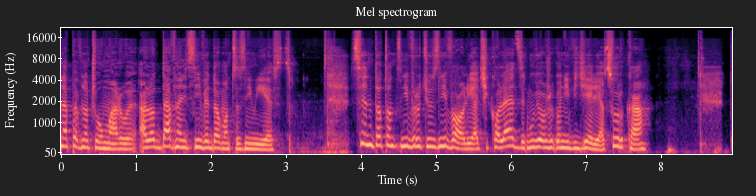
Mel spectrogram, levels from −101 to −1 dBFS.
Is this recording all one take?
no; 1 cut; at 6.2 s

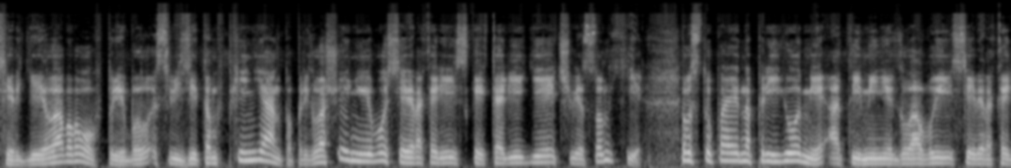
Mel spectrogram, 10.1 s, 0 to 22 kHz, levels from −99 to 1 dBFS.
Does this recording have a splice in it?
yes; 1 cut; at 6.8 s

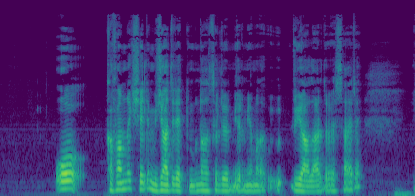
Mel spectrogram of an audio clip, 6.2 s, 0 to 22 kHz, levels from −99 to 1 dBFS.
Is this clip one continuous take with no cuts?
yes; 0 cuts

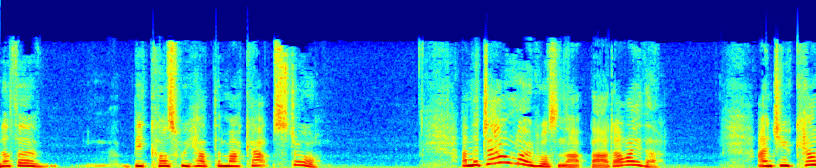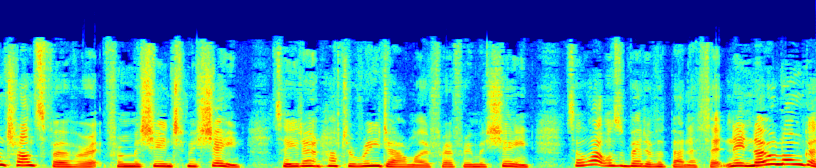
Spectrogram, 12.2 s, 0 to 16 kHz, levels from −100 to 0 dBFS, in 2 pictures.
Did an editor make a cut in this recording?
no; 0 cuts

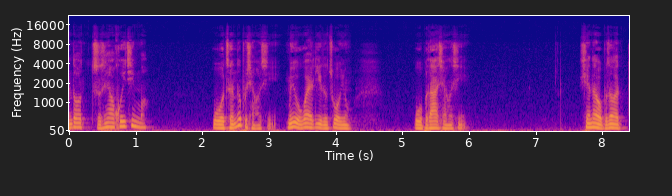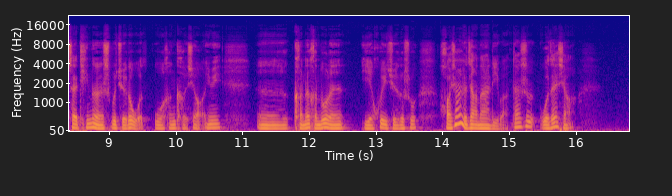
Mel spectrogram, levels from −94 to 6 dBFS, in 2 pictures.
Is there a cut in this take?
no; 0 cuts

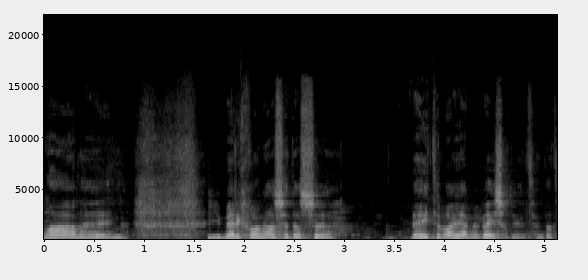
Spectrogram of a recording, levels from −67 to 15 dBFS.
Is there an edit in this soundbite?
yes; 1 cut; at 1.6 s

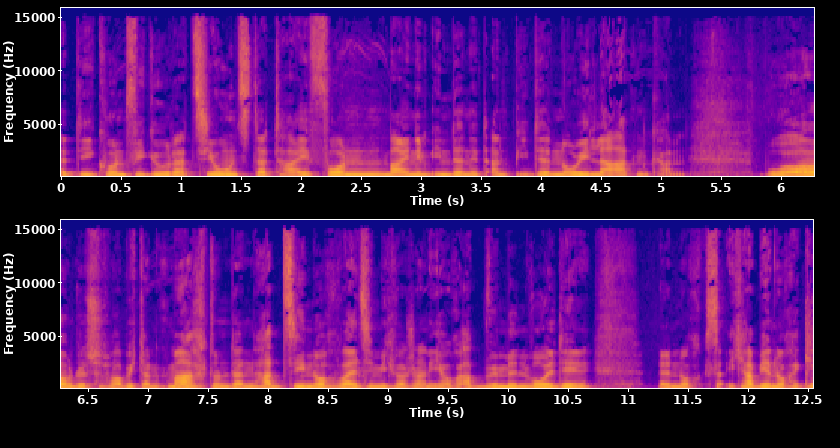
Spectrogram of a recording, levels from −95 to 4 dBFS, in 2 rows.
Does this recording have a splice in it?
no; 0 cuts

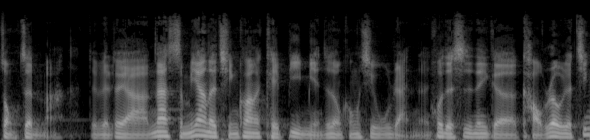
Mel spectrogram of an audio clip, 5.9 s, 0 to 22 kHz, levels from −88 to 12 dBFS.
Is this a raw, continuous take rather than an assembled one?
no; 2 cuts; at 1.1 s, 4.3 s

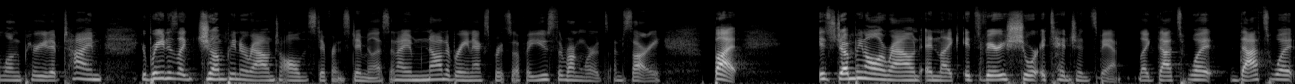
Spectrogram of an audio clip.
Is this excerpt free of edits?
yes; 0 cuts

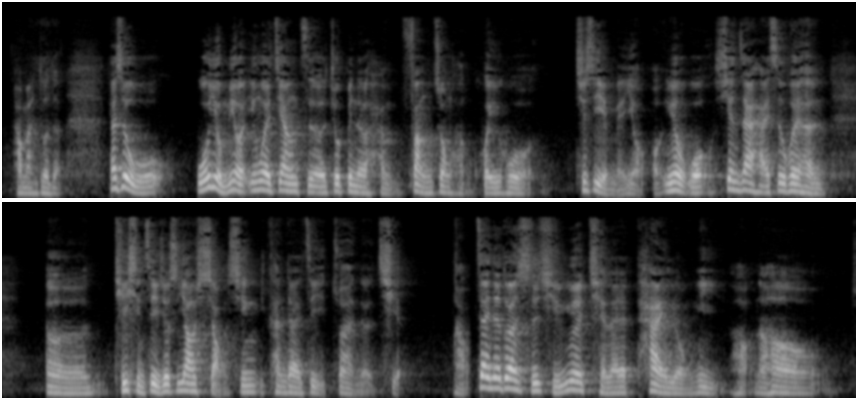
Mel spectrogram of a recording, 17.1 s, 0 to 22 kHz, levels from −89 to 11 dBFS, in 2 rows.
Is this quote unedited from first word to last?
no; 2 cuts; at 11.1 s, 13.2 s

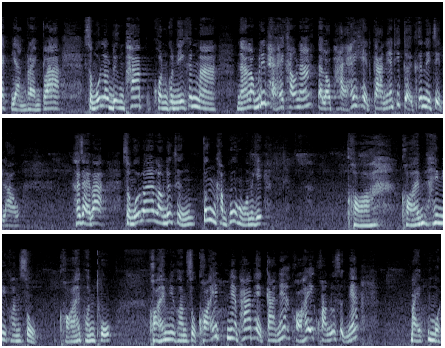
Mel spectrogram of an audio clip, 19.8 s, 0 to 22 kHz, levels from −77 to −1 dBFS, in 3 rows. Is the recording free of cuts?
yes; 0 cuts

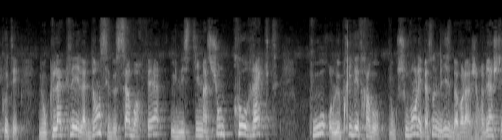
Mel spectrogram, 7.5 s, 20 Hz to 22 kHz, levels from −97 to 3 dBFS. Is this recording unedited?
yes; 0 cuts

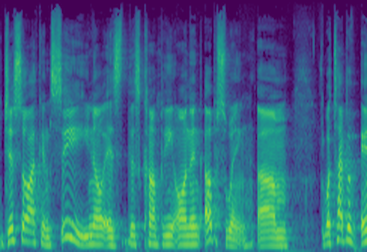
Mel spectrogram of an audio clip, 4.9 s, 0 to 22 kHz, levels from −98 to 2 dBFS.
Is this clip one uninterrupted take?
yes; 0 cuts

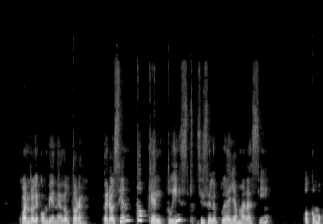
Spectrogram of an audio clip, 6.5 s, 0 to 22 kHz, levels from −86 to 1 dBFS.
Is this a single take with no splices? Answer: no; 1 cut; at 2.0 s

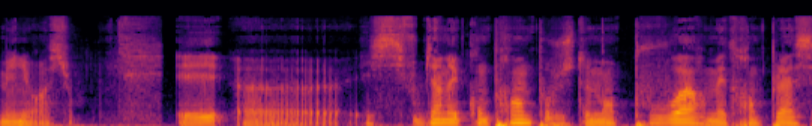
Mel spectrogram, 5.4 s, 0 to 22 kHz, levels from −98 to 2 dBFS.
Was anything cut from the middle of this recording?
yes; 2 cuts; at 1.1 s, 2.7 s

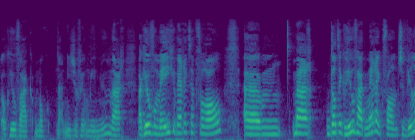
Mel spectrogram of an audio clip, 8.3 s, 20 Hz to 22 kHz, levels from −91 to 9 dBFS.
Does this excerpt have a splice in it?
yes; 1 cut; at 4.8 s

